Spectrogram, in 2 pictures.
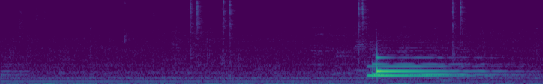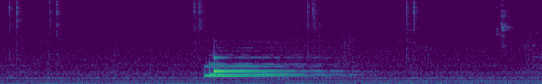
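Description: Two electronic computer alert chimes about five seconds apart, each striking suddenly and ringing out over about two seconds. Faint mouse clicks fall between them.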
